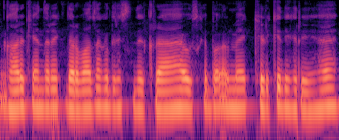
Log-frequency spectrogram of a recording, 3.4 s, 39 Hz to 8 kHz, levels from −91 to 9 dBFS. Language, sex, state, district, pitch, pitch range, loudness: Hindi, male, Jharkhand, Garhwa, 130 Hz, 130-135 Hz, -18 LUFS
